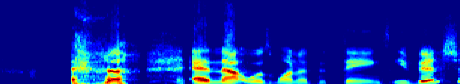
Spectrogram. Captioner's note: chuckles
